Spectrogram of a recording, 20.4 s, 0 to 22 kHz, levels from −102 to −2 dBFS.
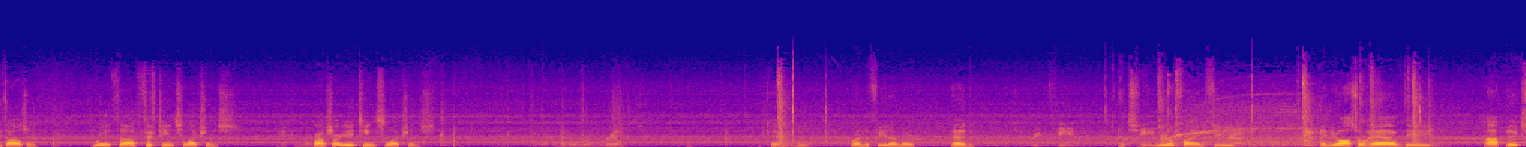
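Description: No technical faults can be heard anywhere in the audio; the signal stays continuous and steady throughout.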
